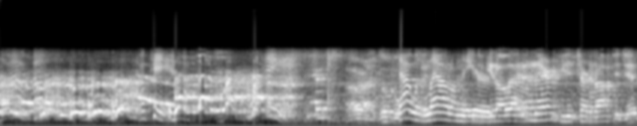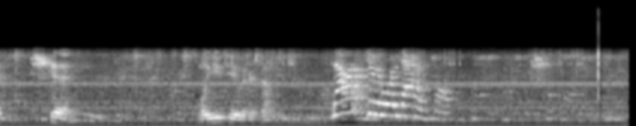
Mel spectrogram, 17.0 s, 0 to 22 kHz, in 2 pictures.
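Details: A 6-month-old male German Shepherd puppy weighing 78 lbs howls in wavering, rising and falling wails, with people talking and music over it.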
